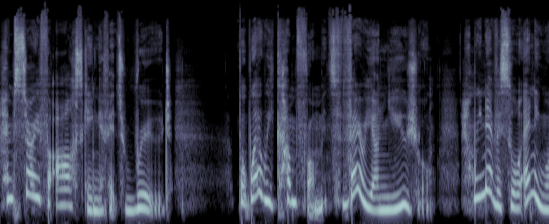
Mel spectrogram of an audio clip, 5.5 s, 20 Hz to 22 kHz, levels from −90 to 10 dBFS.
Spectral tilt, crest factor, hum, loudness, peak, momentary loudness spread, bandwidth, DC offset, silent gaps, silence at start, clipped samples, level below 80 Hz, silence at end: -4 dB/octave; 12 dB; none; -21 LUFS; -8 dBFS; 10 LU; 20 kHz; under 0.1%; none; 0 s; under 0.1%; -68 dBFS; 0 s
